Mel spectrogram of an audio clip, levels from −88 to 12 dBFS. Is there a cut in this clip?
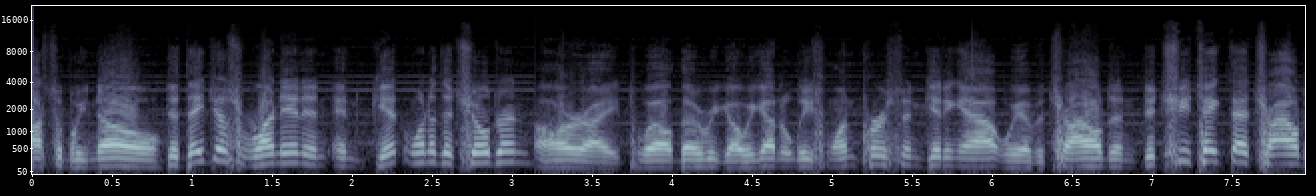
yes; 3 cuts; at 0.8 s, 3.1 s, 6.9 s

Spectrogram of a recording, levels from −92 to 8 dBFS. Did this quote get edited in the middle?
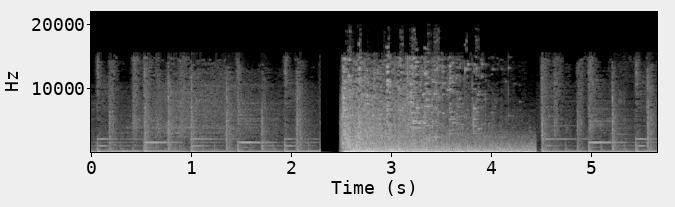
no; 0 cuts

